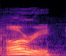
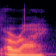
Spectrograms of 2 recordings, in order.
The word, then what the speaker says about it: awry: They are mental hospital patients who are left unsupervised in New York City during a field trip gone awry. – It's pronounced awry. – Awry. It's an awry, yeah.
